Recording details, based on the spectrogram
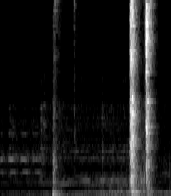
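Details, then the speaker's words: Williams Congo pinball machine during play test after lower playfield install: sharp, somewhat loud diverter solenoid clacks at irregular moments over game music; owner judges the loudness normal for this diverter. "that diverter it's a little loud but I think that's just how that's going to be"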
